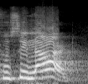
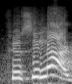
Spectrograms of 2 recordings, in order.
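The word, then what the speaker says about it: fusillade: তো স্যালভো ভলি ফুসিলাড, ফুসি দেখেন উচ্চারণটা ফুসিলাড, ফুসিলাড ডাবল এল আছে, এই তিনোটাই ইম্পর্টেন্ট, এই তিনোটাই আসবে একই মিনিং।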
